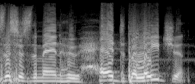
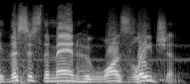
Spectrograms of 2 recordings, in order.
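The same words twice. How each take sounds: First: "had" punched high and loud; stress on HAD. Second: "was Legion" set out as the wrong version; stress on the rejected wording. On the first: Preacher showing what Mark really says, emphatic stress on "had". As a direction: hit "had" hard to mark the separation. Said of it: "There's a separation". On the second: Preacher contrasting what Mark doesn't say, stress on "was". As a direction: lean on "was" as the word Mark avoided. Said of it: "Mark doesn't say". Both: Shown as a demonstration.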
